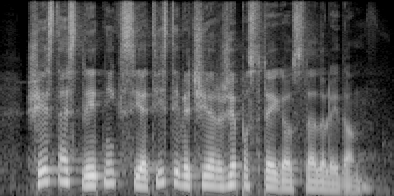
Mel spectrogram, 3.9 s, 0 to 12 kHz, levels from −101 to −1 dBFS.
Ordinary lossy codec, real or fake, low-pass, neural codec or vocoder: none; real; none; none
